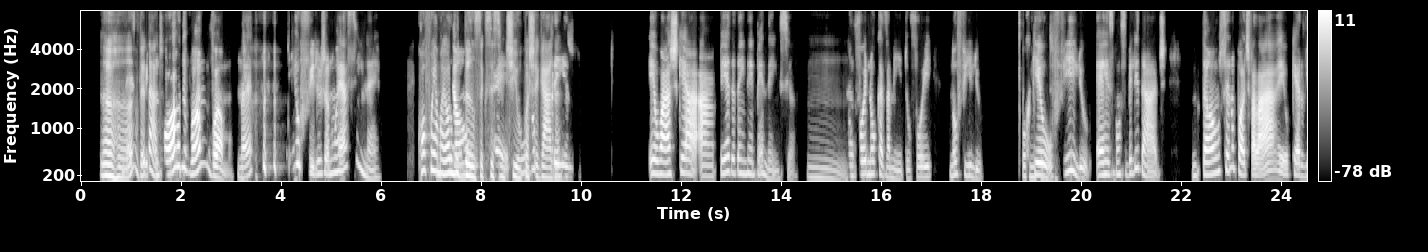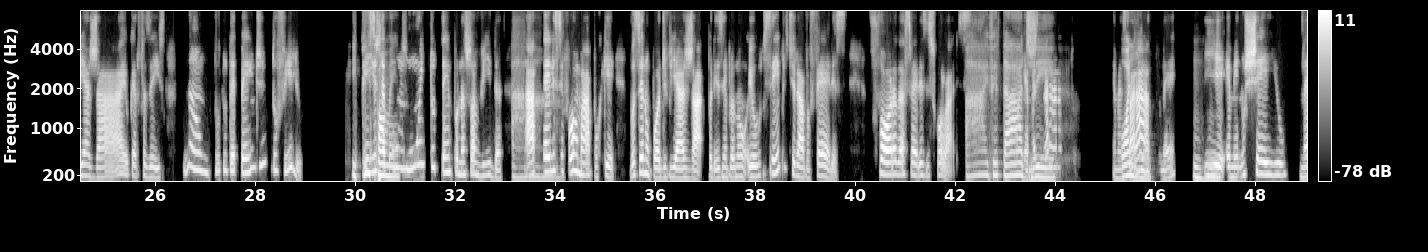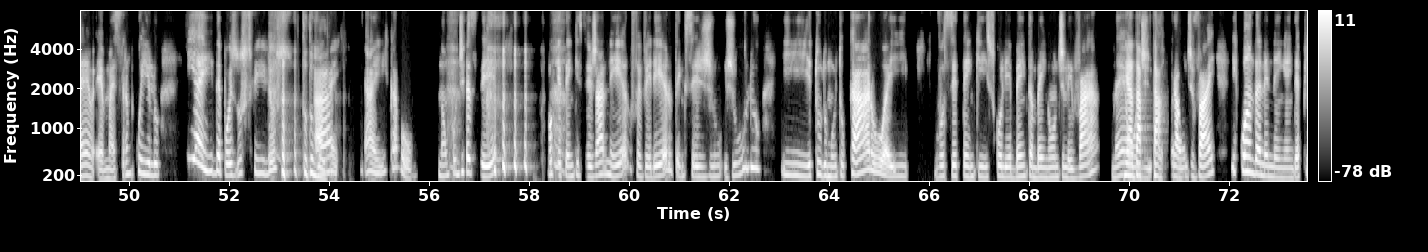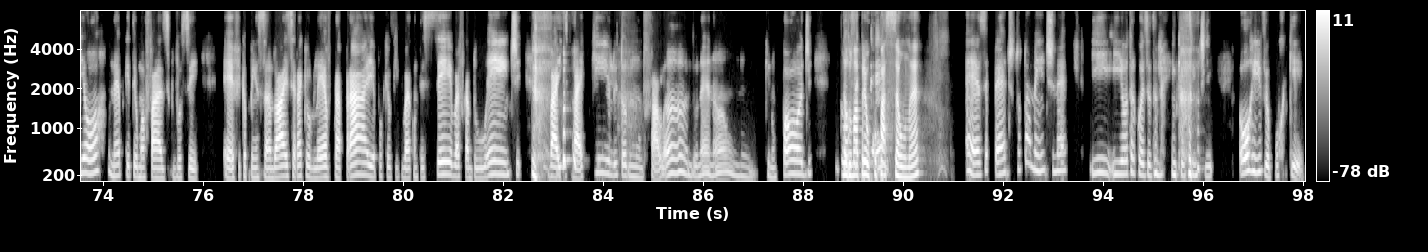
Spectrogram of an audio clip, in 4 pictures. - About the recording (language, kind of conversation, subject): Portuguese, podcast, Qual foi um momento que mudou sua vida para sempre?
- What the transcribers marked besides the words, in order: laugh; tapping; laugh; laughing while speaking: "podia ser"; laugh; laugh; laughing while speaking: "também que eu senti"; chuckle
